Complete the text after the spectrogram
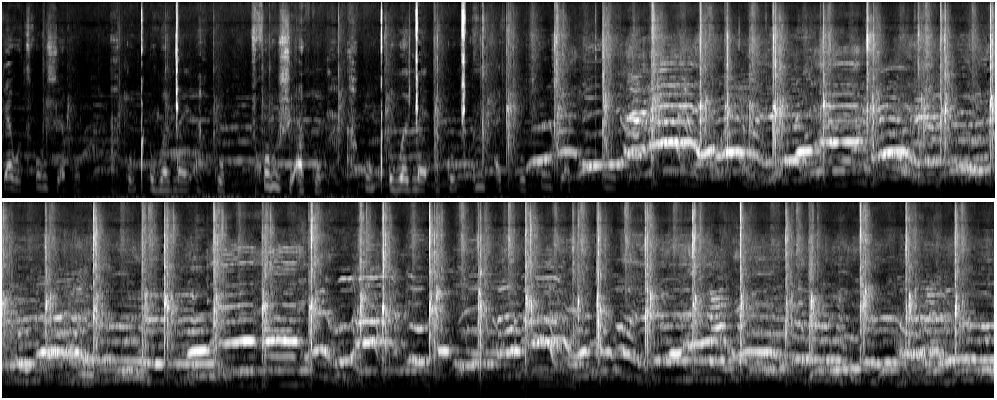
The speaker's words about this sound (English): When we perform the dance at home, we usually sit in the center, singing and clapping, and the men dance around us in circles and joining in the singing.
